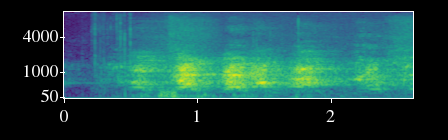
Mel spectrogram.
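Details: Bella, a pet dog, gives a run of short mid-pitched voiced barks, four or five bursts about half a second apart, slightly tonal and ringing.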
